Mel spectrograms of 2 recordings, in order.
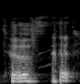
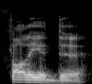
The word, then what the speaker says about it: Folie à Deux: It's my version, my mix of the cult, because in French it's like deux. So I was doing deux. That's the Americanized version for all you French viewers out there. I'm sure we have many. Yeah, it's actually, so I told you we're not going to pronounce it correctly, but it's actually folie à deux, I think.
